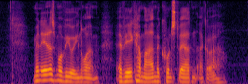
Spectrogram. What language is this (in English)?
Danish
